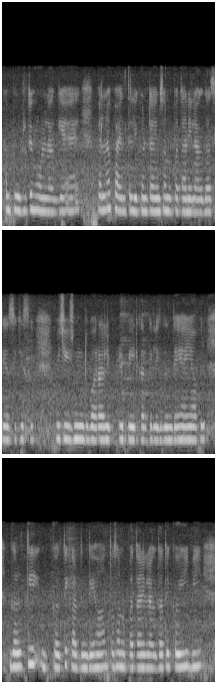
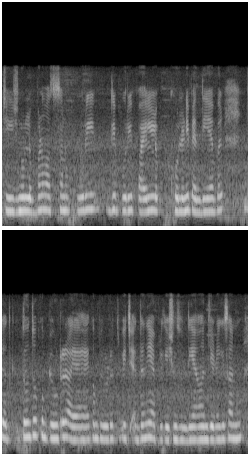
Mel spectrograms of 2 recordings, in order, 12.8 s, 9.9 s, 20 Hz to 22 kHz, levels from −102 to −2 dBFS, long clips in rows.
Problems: constant background noise, background conversations at intervals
